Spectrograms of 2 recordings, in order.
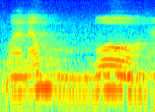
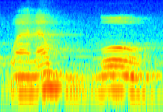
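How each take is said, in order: No difference in how they are said.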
